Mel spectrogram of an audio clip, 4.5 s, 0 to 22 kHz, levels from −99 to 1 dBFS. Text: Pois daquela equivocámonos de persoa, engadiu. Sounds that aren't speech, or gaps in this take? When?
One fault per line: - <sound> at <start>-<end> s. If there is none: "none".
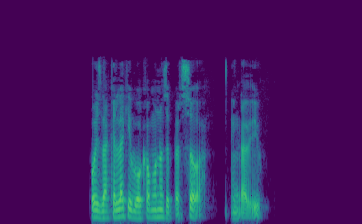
none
